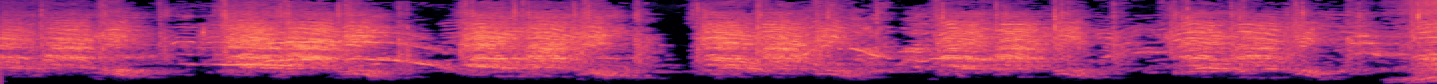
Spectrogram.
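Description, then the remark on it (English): A loud arena crowd at a televised wrestling show chants "JYD" for wrestler the Junkyard Dog in a steady rhythm, repeated bursts of massed voices rising and falling roughly every second and a half, with a brief dip midway before the chant resumes. “Crowd is chanting for JYD.”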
